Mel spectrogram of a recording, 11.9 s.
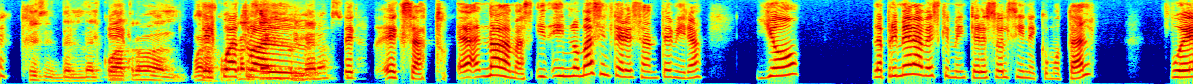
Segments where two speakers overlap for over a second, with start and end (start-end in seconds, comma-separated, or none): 2.0-3.5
